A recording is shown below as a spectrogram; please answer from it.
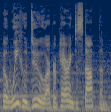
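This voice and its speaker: An actor playing a confident male assassin of a secret order in a fantasy video game, deliberate and coolly eager. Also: high voice, animated. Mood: confident, approving. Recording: prominent music behind the voice.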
